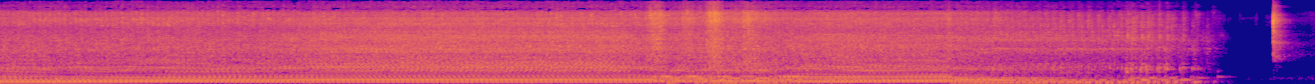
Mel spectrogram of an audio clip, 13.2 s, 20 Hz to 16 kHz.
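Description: A go-kart's 670 cc V-twin engine running at a steady speed. Its note shifts about six and a half seconds in, drops about nine and a half seconds in, and cuts off about twelve seconds in as the engine is shut down.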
